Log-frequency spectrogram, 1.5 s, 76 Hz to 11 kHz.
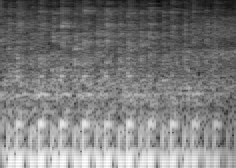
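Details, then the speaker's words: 1993 Yamaha Virago XV535 V-twin after new spark plugs, before test ride: even loping idle at roughly six pulses a second, no misses or clatter; owner feels idle already improved. "okay I'm going to go ahead and take this on a quick run and see if uh I feel like the spark plugs made any significant difference on the performance it already seems like it did with just the way it was idling"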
